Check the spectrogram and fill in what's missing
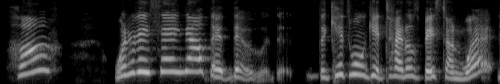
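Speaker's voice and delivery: high incredulous huh, what; imitating baffled royal fans; mock disbelief. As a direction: squeak out the confusion.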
